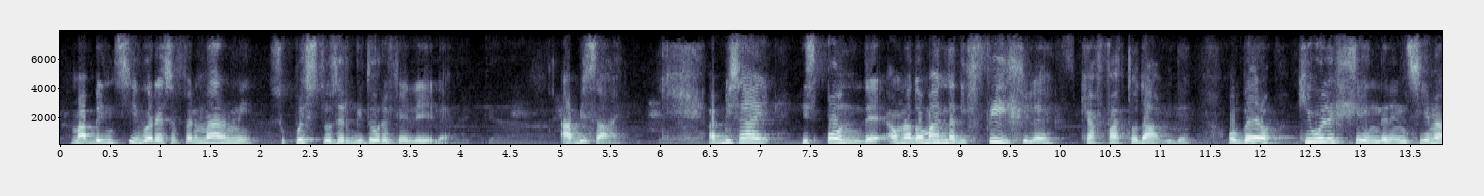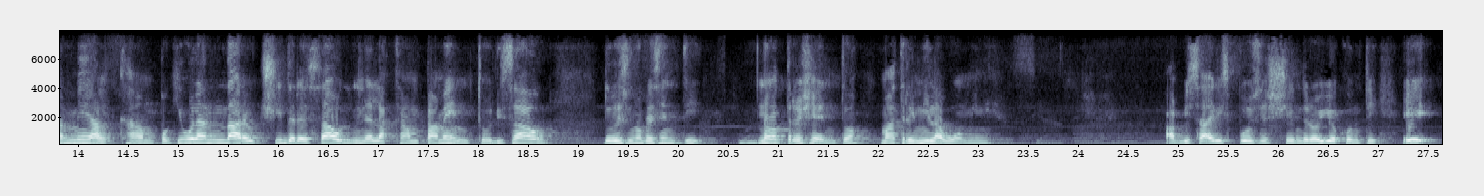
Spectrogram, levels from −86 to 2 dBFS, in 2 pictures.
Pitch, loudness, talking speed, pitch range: 175 Hz, -15 LUFS, 115 wpm, 155-205 Hz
